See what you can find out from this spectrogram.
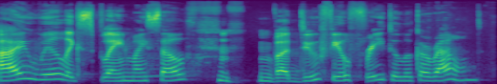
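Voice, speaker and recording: A woman playing a poised, cunning, self-assured game character with a measured, unhurried way of talking. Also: medium pitch, natural voice. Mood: sly, inviting. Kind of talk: video game cutscene acting.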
